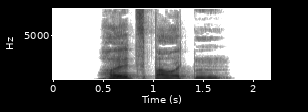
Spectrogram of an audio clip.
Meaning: second-person singular present of beziehen
- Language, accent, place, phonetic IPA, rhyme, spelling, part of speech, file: German, Germany, Berlin, [bəˈt͡siːst], -iːst, beziehst, verb, De-beziehst.ogg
